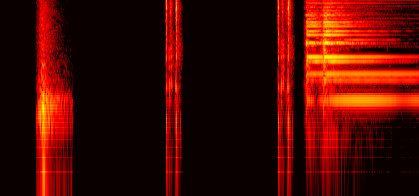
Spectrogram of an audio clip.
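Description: Subscribe-button animation sound effects: a soft thump, two quick double clicks, then a bell ding about three seconds in that rings and fades out.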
